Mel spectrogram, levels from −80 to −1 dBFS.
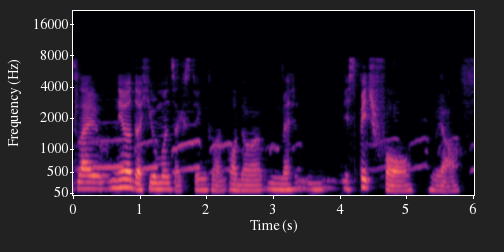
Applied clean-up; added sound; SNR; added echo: classical method log-MMSE.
